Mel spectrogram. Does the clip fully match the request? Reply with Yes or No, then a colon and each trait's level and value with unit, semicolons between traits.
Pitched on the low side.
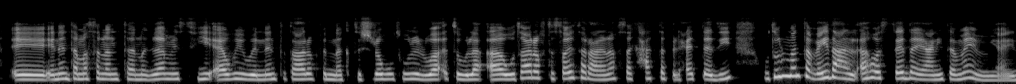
No: high, 245 Hz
